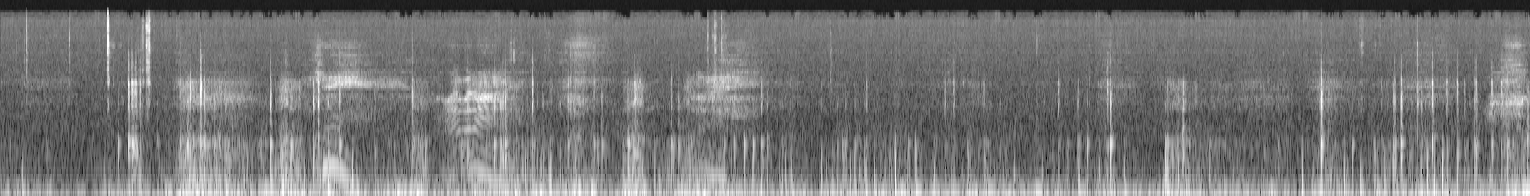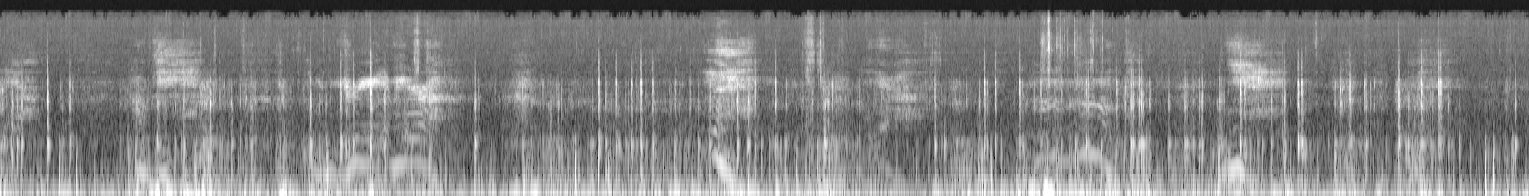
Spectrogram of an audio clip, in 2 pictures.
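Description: A climber's short breaths and wordless vocal sounds, with scattered clicks and scrapes of hands and climbing gear against rock, over a steady low rumble on the microphone.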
